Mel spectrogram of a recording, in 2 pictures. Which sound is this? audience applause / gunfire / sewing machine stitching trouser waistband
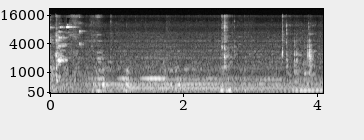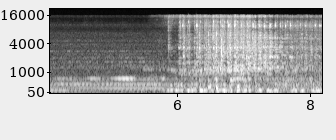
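sewing machine stitching trouser waistband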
